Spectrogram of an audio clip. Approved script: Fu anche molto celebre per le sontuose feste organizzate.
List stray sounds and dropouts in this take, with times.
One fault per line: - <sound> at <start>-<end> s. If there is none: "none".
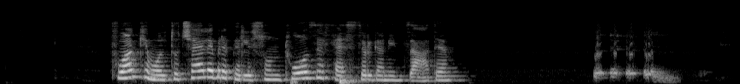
- throat clearing at 5.9-6.8 s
